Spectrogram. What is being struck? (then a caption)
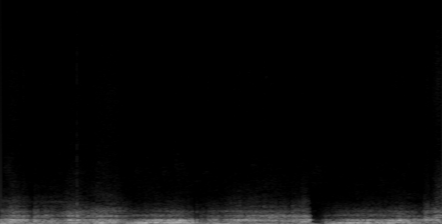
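Foam microphone windscreen. Fingertips brush and scratch the sides of a dark grey foam windscreen on a studio microphone, producing a dense, low rumbling scrape with muffled crackle and little high end. The steady friction noise briefly drops away just past the three-second mark before the scratching resumes.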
